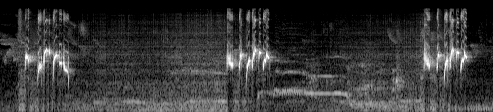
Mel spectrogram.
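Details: Red-whiskered bulbul in the doubled 'beun' song style, meant for young birds to copy: three brief clusters of rapid bright warbling notes about every four seconds, separated by quiet gaps with a soft tonal hum.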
